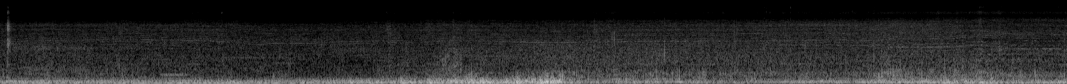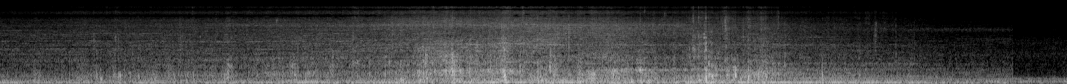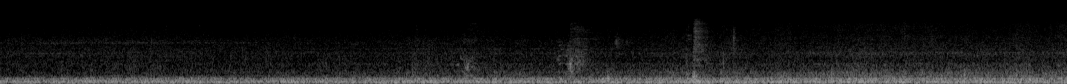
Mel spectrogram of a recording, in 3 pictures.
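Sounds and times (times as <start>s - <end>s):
off-road vehicle engine running: 0.0s - 21.0s
tyres crunching on rock: 6.1s - 20.8s.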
